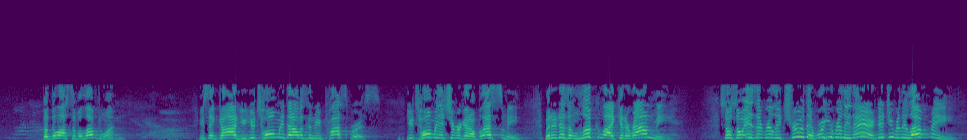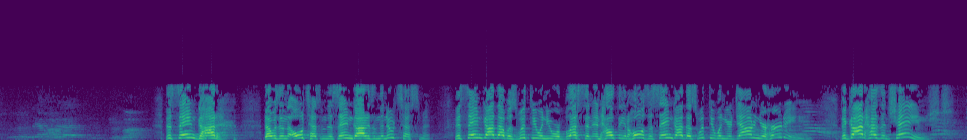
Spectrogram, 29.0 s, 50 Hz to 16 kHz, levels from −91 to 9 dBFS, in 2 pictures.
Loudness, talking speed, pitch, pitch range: -23 LUFS, 215 wpm, 330 Hz, 290-365 Hz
